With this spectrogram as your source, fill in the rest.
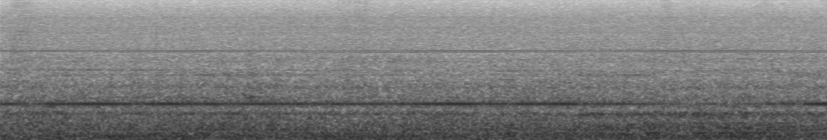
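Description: A train's motor whines with a steady high hum.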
